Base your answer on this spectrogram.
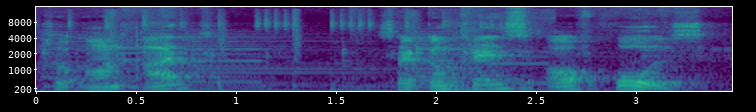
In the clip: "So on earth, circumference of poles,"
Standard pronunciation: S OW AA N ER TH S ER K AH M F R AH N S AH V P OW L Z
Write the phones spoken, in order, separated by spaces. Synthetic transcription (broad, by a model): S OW AA N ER T S ER K AH M F R AH N S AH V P OW L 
